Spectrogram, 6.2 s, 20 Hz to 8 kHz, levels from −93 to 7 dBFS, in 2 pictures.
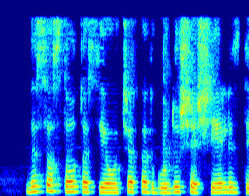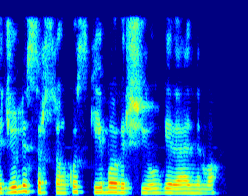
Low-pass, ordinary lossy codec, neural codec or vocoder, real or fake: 7.2 kHz; MP3, 64 kbps; codec, 16 kHz, 8 kbps, FunCodec, trained on LibriTTS, 25 frames a second; fake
